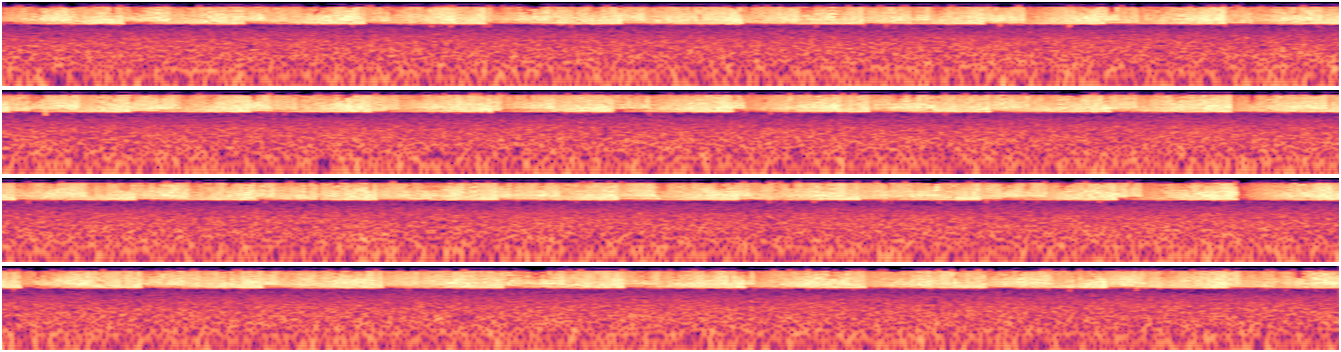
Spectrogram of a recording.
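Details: Crickets in a dense, unbroken high-pitched chorus, many overlapping chirps merging into a steady shimmering trill with faint pulsing throughout, no other sounds.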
